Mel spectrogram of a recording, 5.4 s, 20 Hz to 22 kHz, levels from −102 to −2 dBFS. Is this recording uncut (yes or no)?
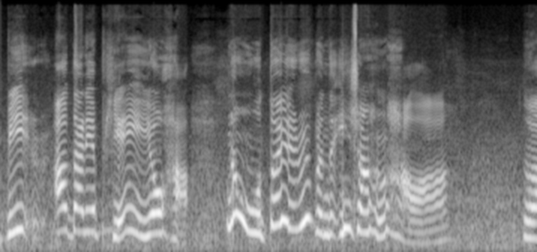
yes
